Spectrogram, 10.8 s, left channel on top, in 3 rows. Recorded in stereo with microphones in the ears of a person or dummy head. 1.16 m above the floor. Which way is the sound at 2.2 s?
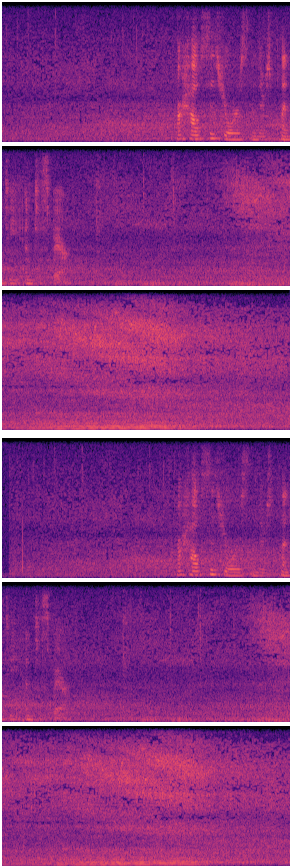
30° left (ahead or behind).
